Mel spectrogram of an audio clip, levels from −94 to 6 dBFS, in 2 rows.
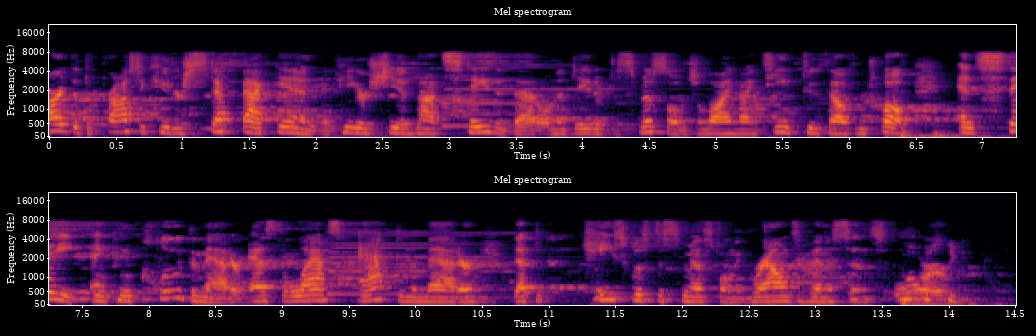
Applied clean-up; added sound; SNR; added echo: classical method WPE with log-MMSE.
